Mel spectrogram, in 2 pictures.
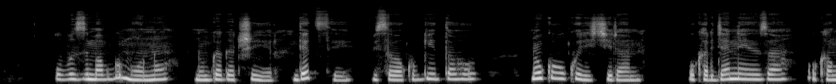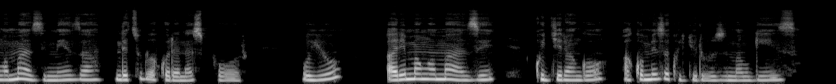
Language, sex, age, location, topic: Kinyarwanda, female, 18-24, Kigali, health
